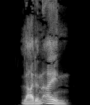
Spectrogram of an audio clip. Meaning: inflection of einladen: 1. first/third-person plural present 2. first/third-person plural subjunctive I
- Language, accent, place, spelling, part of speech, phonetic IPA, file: German, Germany, Berlin, laden ein, verb, [ˌlaːdn̩ ˈaɪ̯n], De-laden ein.ogg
